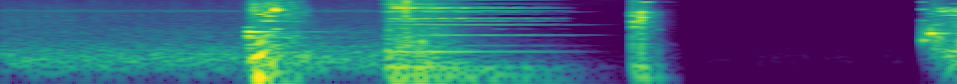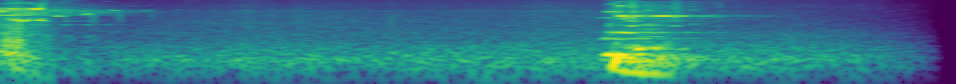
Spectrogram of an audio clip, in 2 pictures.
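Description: Short game interface chimes and clicks ring out.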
